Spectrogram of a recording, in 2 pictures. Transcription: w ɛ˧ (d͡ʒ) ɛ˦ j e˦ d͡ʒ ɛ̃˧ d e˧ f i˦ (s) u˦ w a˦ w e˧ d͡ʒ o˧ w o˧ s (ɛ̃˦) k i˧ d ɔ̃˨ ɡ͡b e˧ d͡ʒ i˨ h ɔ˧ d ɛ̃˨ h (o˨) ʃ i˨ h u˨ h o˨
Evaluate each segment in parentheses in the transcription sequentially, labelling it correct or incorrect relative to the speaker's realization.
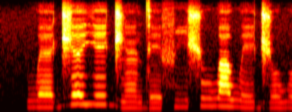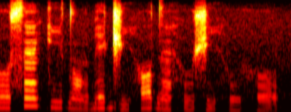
correct, incorrect, correct, incorrect

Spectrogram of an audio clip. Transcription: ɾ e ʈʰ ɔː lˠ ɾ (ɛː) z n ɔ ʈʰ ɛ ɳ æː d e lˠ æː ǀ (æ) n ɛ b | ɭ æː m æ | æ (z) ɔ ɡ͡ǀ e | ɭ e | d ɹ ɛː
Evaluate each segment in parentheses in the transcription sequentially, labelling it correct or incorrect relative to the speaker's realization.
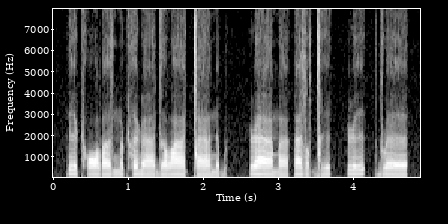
correct, incorrect, correct

